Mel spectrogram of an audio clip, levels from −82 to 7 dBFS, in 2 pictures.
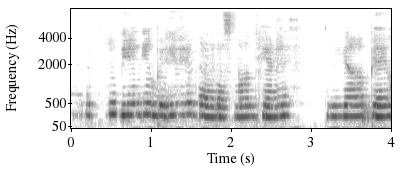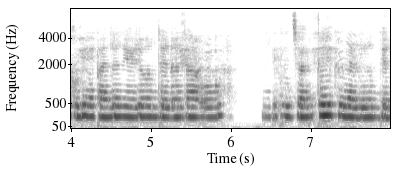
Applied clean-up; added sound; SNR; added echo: neural mask model DeepFilterNet 3.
